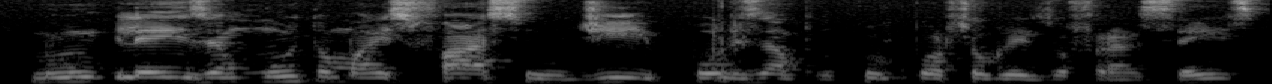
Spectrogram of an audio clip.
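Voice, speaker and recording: A man with a non-native accent talks at a moderate pace and a fairly high pitch, his intonation fairly even and the sound dry and close with no echo. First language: not Portuguese (speaking Portuguese). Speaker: language teacher. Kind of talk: tutorial. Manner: casual, conversational.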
